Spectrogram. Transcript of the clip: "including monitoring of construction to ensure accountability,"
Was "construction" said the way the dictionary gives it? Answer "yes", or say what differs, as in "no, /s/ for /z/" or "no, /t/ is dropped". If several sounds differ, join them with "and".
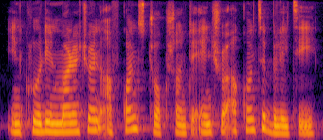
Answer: yes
